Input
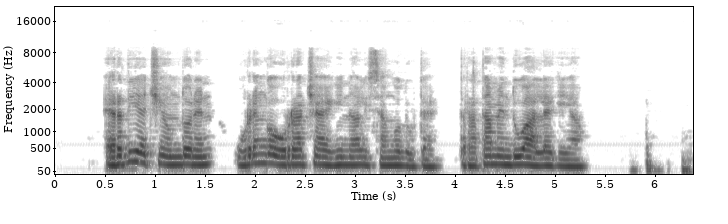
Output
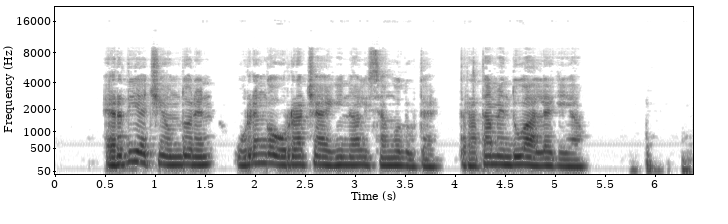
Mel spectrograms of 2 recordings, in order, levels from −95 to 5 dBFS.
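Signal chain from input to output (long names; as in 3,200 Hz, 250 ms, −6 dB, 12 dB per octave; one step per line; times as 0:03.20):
notch comb filter 500 Hz
level +6.5 dB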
